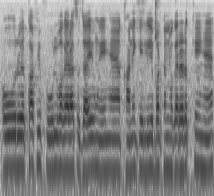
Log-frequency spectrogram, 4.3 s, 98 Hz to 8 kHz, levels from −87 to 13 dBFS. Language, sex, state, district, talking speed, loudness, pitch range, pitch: Hindi, female, Haryana, Jhajjar, 195 wpm, -14 LUFS, 180-190 Hz, 185 Hz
